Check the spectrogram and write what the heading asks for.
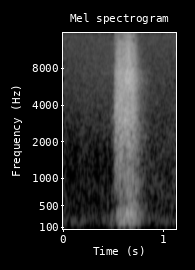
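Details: Female Corgi dog named Roo: a single short, sharp burst of air, a sneeze, while being coaxed to "say your name."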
